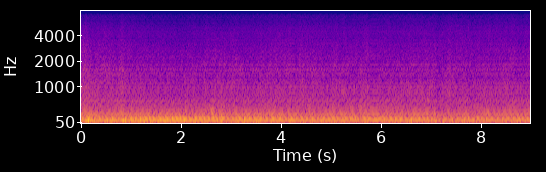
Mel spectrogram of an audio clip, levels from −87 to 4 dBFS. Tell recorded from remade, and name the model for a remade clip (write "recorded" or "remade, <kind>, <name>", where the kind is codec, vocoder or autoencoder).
remade, codec, ZipCodec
